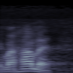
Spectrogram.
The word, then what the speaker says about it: Muhammad: So this name is not pronounced like that. It should be pronounced Muhammad.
